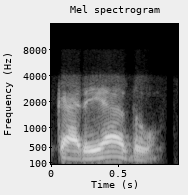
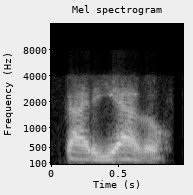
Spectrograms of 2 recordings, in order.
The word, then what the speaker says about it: cariado: Tiene un diente careado. Eso está mal, porque esto viene de caries. Entonces, en lugar de careado, esto es cariado.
